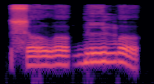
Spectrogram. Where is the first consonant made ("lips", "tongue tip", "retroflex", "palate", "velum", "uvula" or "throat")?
tongue tip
